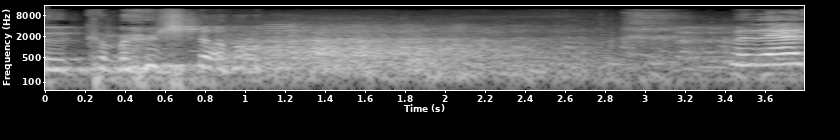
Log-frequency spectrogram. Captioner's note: audience laughing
